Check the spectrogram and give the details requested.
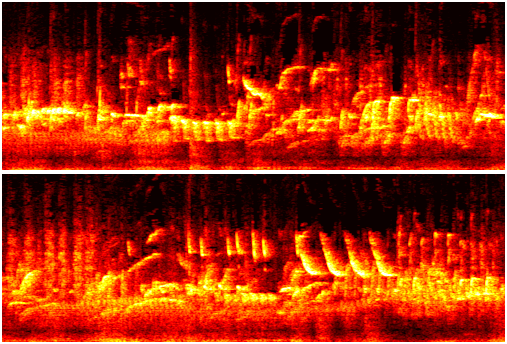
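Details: Continuous bright twitter from a European goldfinch of the Major form, mixing rapid chirps, short nasal notes and fluid whistled flourishes at an even, lively pace.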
